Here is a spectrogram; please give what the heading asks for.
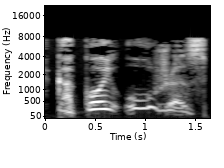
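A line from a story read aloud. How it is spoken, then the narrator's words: Moaning, sobbing. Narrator (Russian): простонал он, трясясь от рыданий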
